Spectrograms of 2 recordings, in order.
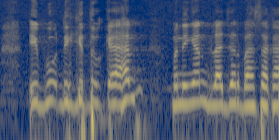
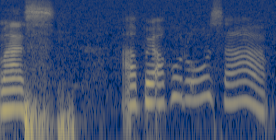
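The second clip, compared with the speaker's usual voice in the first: spoiled, pampered, very slow, ringing coaxing; 7 dB quieter than usual. Showing wives how to ask a husband for help, a bit coaxing and shrill. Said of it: "agak manja dan nyaring".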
